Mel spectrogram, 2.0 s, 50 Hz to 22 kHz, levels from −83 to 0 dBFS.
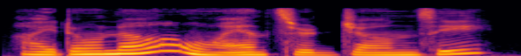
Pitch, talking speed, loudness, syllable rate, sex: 215 Hz, 155 wpm, -16 LUFS, 5.2 syllables/s, female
